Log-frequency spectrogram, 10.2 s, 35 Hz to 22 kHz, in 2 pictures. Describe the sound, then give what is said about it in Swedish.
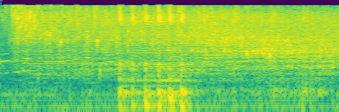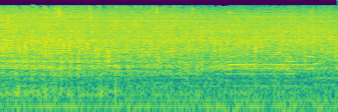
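Eggplant pieces deep-frying in hot oil on full heat (the oil dropped from 180 to 130 degrees when they went in), a steady hiss of bubbling and sizzling with scattered crackles and pops, louder and busier in the first few seconds, continuing throughout. “Så att full spett på det här nu så det hinner fritera verkligen.”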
